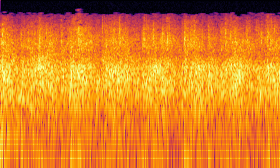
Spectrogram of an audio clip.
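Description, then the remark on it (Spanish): A crowd applauds their leaders, who are seated at the front, with a dense, even patter of many hands clapping at once that holds a consistent loudness for the whole moment, with no voices standing out. “nosotros estamos muy contentos de que mm, sus líderes, este, a los cuales pido un fuerte aplauso, que están sentados aquí adelante,”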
